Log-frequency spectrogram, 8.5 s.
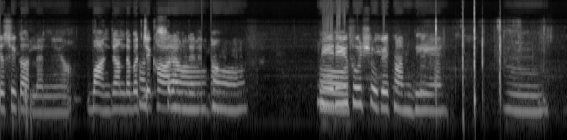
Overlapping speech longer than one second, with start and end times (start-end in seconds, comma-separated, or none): none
